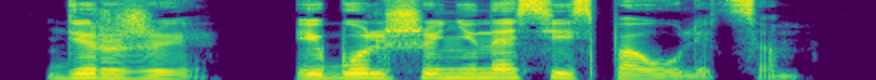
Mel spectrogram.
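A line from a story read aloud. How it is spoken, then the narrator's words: Stern. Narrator (Russian): строго произнес Реймунд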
